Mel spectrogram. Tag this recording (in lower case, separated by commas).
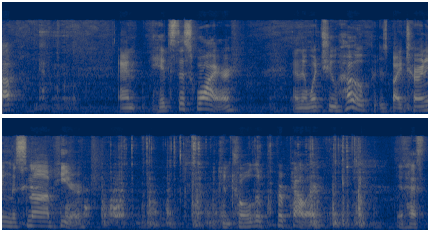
speech, inside a small room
